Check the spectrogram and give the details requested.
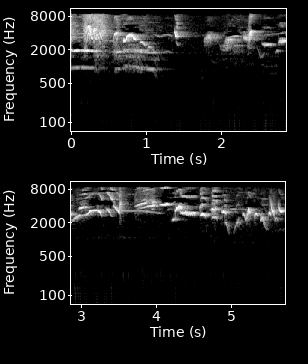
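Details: Caged Oriental magpie-robin of the 'than bông' type, offered for sale, singing a rich varied phrase: loud buzzy notes at the start, then a fast run of sweet whistled slurs and twittering trills, rising and falling throughout.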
